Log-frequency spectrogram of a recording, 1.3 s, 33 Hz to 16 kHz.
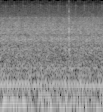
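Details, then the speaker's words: About 2013 Toyota RAV4 at idle after swapping coils between cylinders 2 and 3: low, lumpy idle with an uneven stumble; misfire stays on number 3 cylinder, so coil not the cause; spark plug next to be checked. "Yeah, the misfire is still on number 3 cylinder."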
